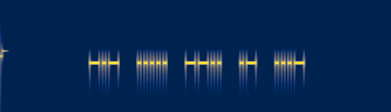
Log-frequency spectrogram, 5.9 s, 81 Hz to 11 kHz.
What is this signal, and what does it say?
Morse code, heard as a keyed tone, about 25 wpm, spaced as for 18 wpm, 700 Hz. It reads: K5ZAV
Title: USA Call Signs - 5 Characters - 2x Character Spacing - 25wpm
